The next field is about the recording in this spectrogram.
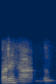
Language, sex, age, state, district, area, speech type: Assamese, male, 18-30, Assam, Goalpara, rural, conversation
